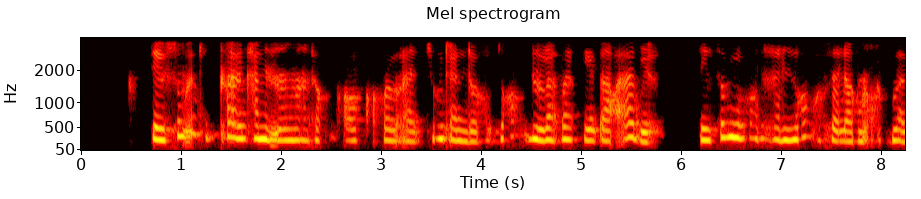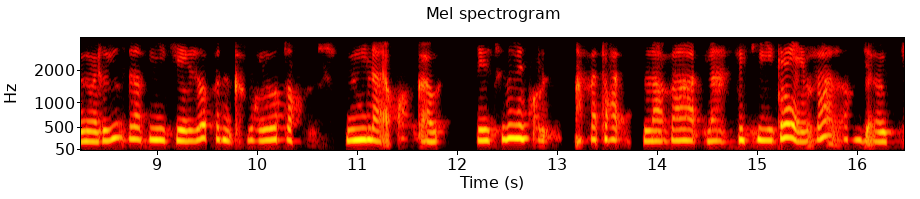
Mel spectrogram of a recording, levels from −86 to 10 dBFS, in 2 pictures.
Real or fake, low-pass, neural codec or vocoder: fake; 3.6 kHz; codec, 16 kHz, 1 kbps, FreqCodec, larger model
